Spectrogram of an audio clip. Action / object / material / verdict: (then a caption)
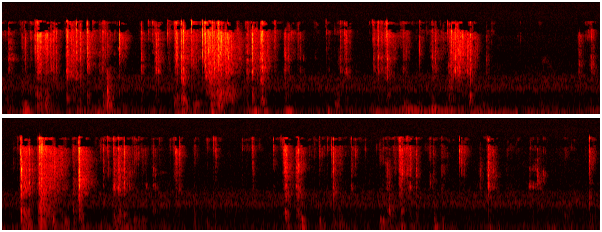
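scrape / pressed soap crumb ball / soap / none. A utility knife blade scrapes and carves into a hand-sized solid ball of pressed blue, purple and white soap crumbs, held in fingers with long red nails, shedding crumbs onto a pile of soap shavings. Dense, bright, crisp crackles and scratchy clicks come in uneven bursts, loudest around the third and eighth seconds, with quieter ticking between.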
